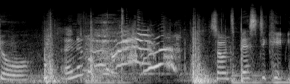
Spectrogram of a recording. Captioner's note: screams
